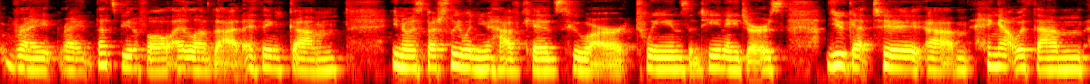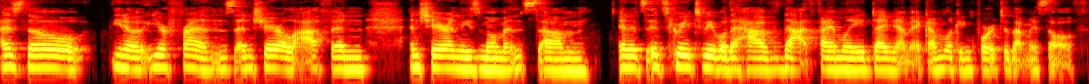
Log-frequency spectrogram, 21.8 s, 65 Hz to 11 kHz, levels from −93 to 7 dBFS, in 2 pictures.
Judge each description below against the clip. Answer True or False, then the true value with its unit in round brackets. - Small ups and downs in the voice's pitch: True (2.2 semitones)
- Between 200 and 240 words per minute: False (180 wpm)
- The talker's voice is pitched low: False (170 Hz)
